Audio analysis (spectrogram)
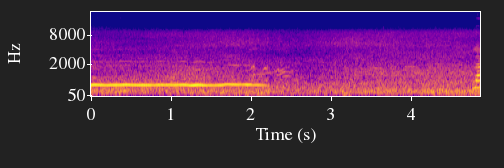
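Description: Surf and waves wash steadily on Kashid beach, a broad continuous roar of water with a brief tonal hum near the start, no talk.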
